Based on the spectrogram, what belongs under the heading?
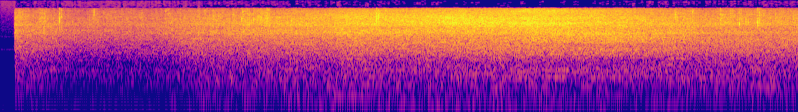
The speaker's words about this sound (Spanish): Escuchamos el sonido de la lluvia en una de las calles de Las Palmas de Gran Canaria. Ha sido protagonista esta semana junto al intenso frío y la nieve caída en las cumbres isleñas.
